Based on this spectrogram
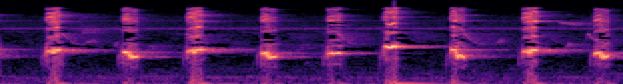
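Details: Sooty-headed bulbul singing ropel style, a brisk run of clipped whistled chirps, some dipping and some level, spaced roughly a third of a second apart against a silent background.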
